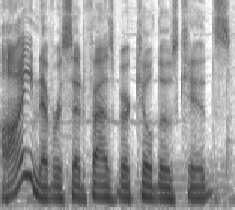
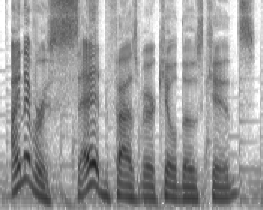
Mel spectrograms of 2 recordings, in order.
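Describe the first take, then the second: First: The stress falls on the word I. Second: The stress falls on the word said. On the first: Someone else said it. "means that somebody else said it" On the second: It was thought or written, not said. "means that I thought it or wrote it, just didn't say it"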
